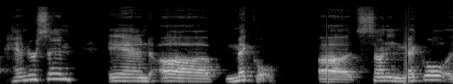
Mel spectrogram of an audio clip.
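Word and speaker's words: McCall: and uh mckl uh Sunny mckl is that how you say his name Mi c h e l yeah sunny mckl and Henderson they both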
